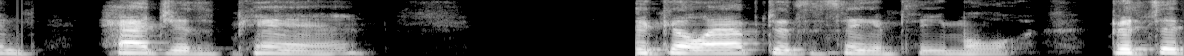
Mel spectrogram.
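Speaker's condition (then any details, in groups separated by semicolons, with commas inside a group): Cerebral palsy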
